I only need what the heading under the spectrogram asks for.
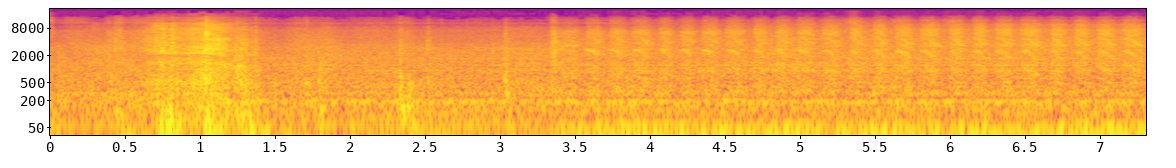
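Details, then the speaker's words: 2011 Hyundai Sonata crank no start after tapping on the fuel pump: steady cranking at about four turns a second that never catches; the pump gets power but builds no pressure, a dead, open pump. "It shows it's on, it's lighting up, but fuel pressure is not being built."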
